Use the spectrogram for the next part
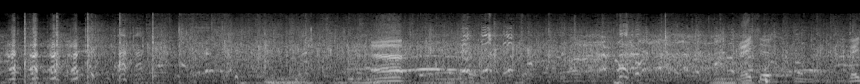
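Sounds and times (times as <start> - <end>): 
audience clapping during a prize giveaway: 0.0 - 8.5
crowd chuckling: 0.0 - 8.5
murmured voices from the crowd: 3.4 - 8.5.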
